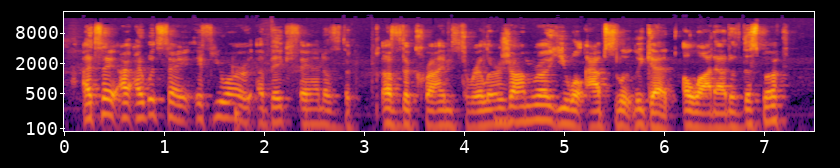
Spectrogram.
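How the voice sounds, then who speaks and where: A man with an unremarkable speaking voice talks at a medium pitch and moderate pace. His pitch variation is ordinary, with hardly any pauses. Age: young. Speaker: podcast co-host and literature student. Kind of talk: casual chat.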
